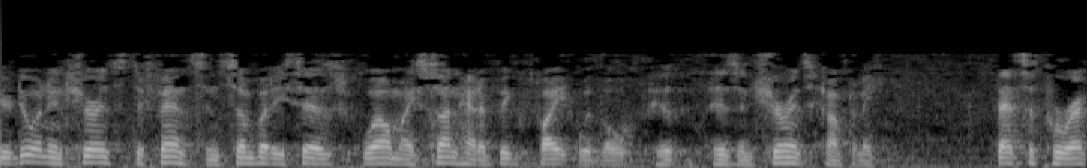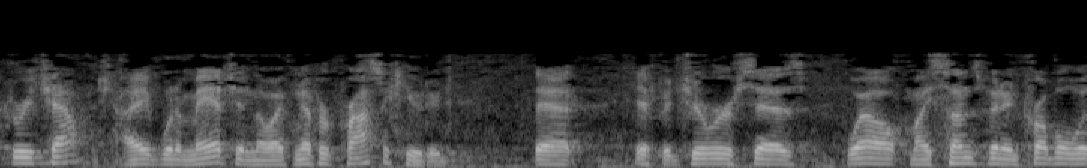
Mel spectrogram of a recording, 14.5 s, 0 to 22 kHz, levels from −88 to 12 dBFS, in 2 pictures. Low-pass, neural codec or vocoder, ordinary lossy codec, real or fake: 7.2 kHz; codec, 16 kHz, 4 kbps, X-Codec, WavLM features, trained on Multilingual LibriSpeech; MP3, 24 kbps; fake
